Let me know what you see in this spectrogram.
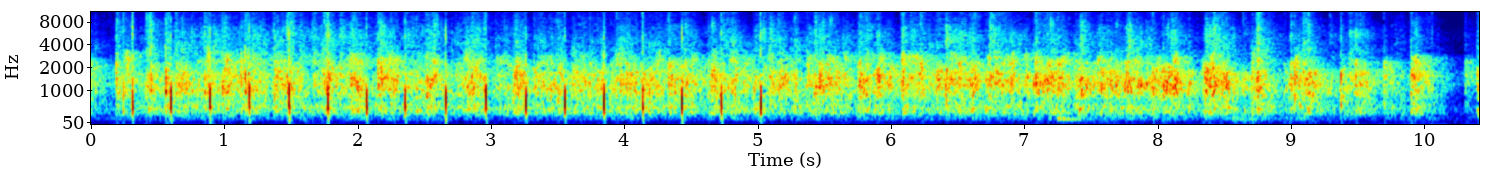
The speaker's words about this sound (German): den ihn doch mit einem ganz warmen Applaus begrüßen.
